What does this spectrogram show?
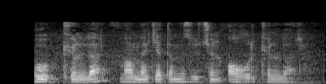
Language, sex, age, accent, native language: Uzbek, male, 18-24, Namangan, Uzbek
